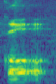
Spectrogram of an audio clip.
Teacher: जैसे कि क अल्पप्राण ध्वनि है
